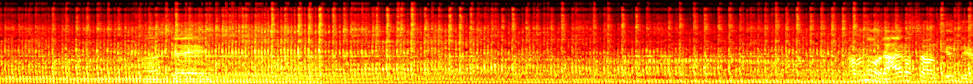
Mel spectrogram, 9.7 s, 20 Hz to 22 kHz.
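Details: Yamaha YZ125 two-stroke after top-end rebuild, started in three kicks and warming up; steady crisp buzz holds an even idle without misses or bogging; healthy engine.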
